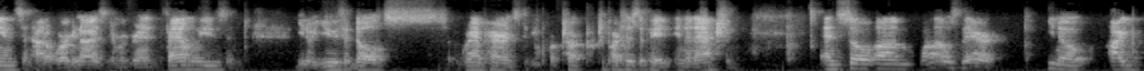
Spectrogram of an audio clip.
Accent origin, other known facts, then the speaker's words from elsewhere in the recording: New York, United States; moved away as an adult; now in Austin, United States; I'm a New Yorker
